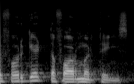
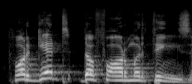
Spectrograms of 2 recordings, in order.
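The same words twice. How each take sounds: First: Said in the usual way. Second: "Forget the former things." slow with each word weighted; slow emphatic quote. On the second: Shown as a demonstration. Preacher to congregation, slow and weighted. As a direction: say it slowly and lean on each word. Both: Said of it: "Look at your friends and say".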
